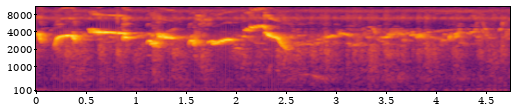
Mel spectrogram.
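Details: Kacer, the white-rumped shama, singing to rile another bird into emotion: loud whistled, warbling phrases in quick bursts during the first half, trailing off into softer, lower-volume twittering toward the end.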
